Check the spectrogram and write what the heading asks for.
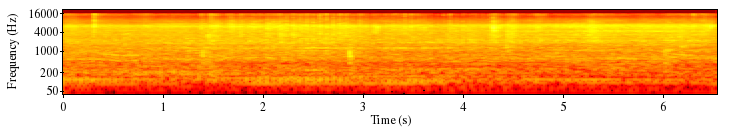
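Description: Steady low mechanical rumble under even background noise, with a few faint short knocks as a large knife cuts king fish steaks on a wooden block.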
